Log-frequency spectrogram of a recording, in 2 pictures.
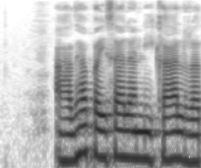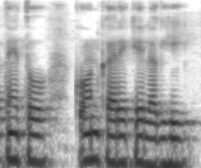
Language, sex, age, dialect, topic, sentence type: Chhattisgarhi, male, 46-50, Northern/Bhandar, banking, question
